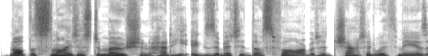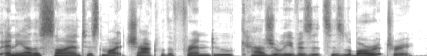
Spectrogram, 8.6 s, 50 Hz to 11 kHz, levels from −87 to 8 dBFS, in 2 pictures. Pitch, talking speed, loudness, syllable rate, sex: 205 Hz, 195 wpm, -20 LUFS, 5.5 syllables/s, female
